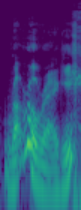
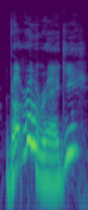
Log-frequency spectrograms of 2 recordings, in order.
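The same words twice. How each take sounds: First: Lightly voiced cartoon dog; rounded dog-talk with R sounds up front; Scooby-Doo. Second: High, loud cartoon dog yelp; exaggerated dog-talk, pitched up and pushed hard; Scooby-Doo. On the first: Gamer tries a cartoon dog impression, a low-key first go. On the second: Gamer repeats a dog impression, louder, higher and hammed up. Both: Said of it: "That was a terrible Scooby-Doo".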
